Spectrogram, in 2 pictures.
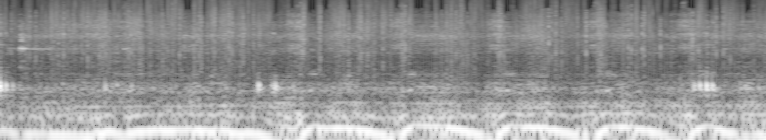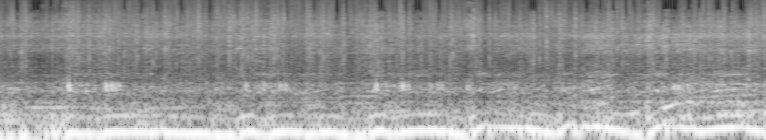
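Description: A stock car engine roars under load, heard from inside the cabin.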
